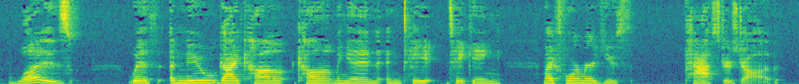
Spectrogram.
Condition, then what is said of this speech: Stuttering. I've made friends in my favorite coffee shop and I stutter, and I don't need to explain myself.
